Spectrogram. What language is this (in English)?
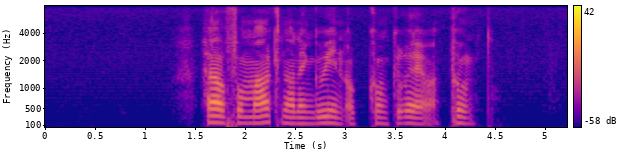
Swedish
